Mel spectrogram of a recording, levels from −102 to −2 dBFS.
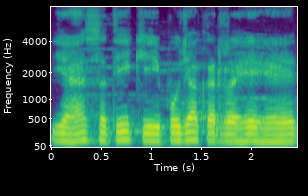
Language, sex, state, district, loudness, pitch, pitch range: Hindi, male, Uttar Pradesh, Saharanpur, -15 LUFS, 115 Hz, 110-120 Hz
